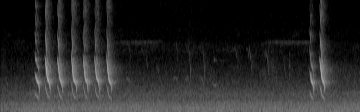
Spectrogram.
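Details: White-cheeked honeyeater calling while searching for its mate in the bush, flitting between perches: a quick run of seven sharp, high, downslurred chips, then after a pause two more similar notes; steady background hiss.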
